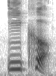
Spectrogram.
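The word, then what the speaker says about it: 一刻: 15분 11시 30분 그리고 11:45 읽어봅니다 씰 edna 이크 여기 부포 시면 은 저그 1 병은 표기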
